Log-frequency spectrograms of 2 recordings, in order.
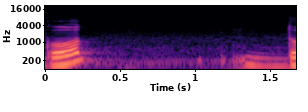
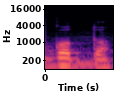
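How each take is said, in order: First: গদ্য split slowly into গদ and দো; syllable demonstration. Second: Said in the usual way. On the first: Shown as a demonstration. Teacher showing how to say it, গদ্য very slowly by syllable. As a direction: sound out গদ্য with a long gap between the two দ sounds. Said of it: "সুতরাং আমরা কি বলতে পারি?". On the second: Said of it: "এভাবে বলতে পারি".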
